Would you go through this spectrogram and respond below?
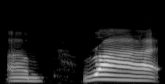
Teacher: the i of right, it gets longer in the northern accent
